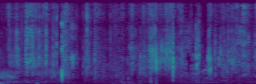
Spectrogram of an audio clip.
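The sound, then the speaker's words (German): Bubble wrap crumpled and crinkled while unpacking, giving a steady, dense crackling rustle with a few sharper pops, heard alone without talk. “Oh, schon wieder Knackfolie.”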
